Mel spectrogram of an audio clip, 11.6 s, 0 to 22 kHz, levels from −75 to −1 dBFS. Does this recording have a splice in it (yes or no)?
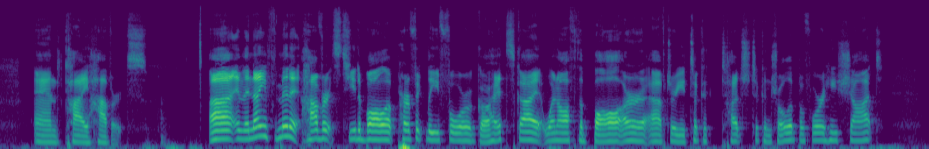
yes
